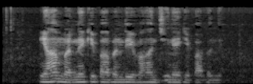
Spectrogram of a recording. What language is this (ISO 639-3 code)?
urd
